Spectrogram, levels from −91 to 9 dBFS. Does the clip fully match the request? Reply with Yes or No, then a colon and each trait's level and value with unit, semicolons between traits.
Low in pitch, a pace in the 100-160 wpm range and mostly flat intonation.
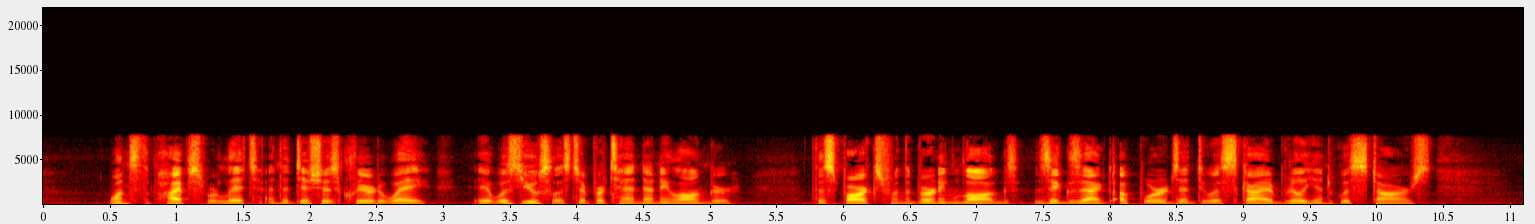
No: low, 125 Hz; average, 170 wpm; narrow, 1.6 semitones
